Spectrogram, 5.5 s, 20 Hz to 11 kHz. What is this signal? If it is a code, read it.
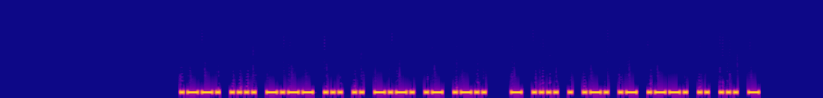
Morse code, heard as a keyed tone, about 48 wpm, 700 Hz. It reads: PHYSICAL THERAPIST
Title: Practice QSO - Exchange 3 - More Info - 50wpm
